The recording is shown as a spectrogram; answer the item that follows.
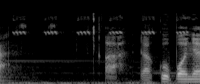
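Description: Crickets chirping in a steady run of short, high chirps, about four or five a second, as a background ambience under the narration.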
